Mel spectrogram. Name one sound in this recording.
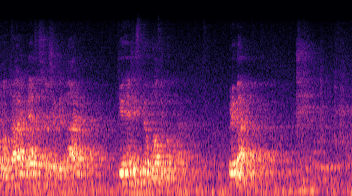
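A middle-aged man speaks into a microphone in a room with some echo.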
